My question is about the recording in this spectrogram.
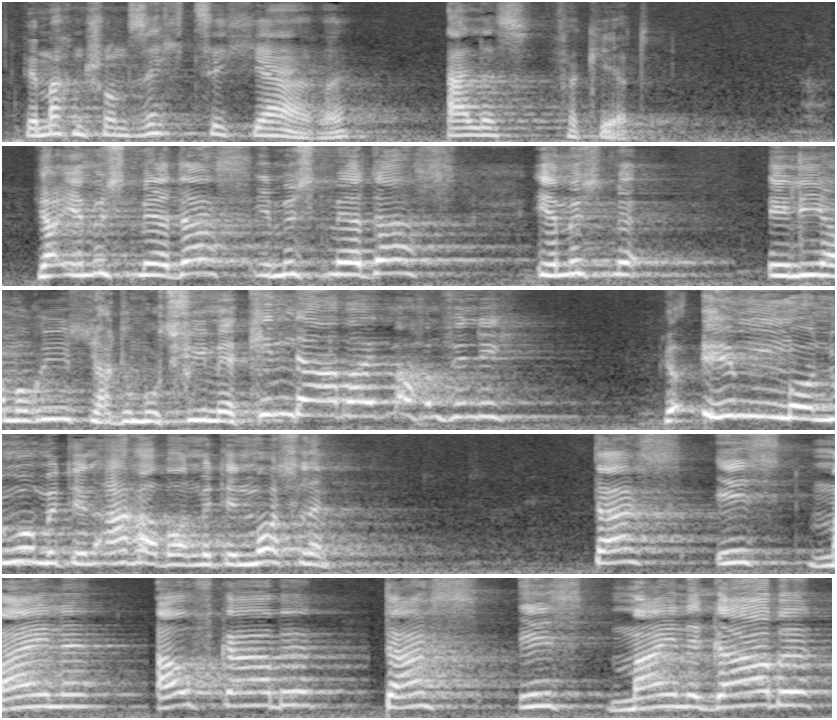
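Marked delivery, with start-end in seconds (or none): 4.3-14.1 nagging critics. Retold or imitated. Mocking critics of the mission. 15.4-20.7 high, very slow and deliberate; each word laid down like a vow; John's steady voice. Retold or imitated. John the Baptist speaking calmly.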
